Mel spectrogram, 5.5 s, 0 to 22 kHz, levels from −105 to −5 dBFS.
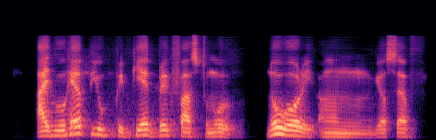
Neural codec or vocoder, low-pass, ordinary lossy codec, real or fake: codec, 16 kHz, 0.7 kbps, FocalCodec; none; none; fake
